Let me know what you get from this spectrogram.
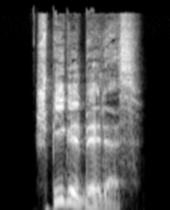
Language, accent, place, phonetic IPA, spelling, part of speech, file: German, Germany, Berlin, [ˈʃpiːɡl̩ˌbɪldəs], Spiegelbildes, noun, De-Spiegelbildes.ogg
- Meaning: genitive singular of Spiegelbild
